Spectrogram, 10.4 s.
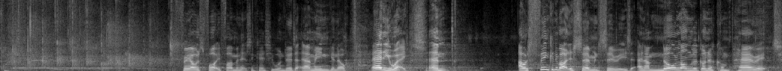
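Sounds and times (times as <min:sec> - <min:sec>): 
person clapping: 0:00.0 - 0:02.4
speech: 0:02.4 - 0:06.2, 0:06.9 - 0:10.4.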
